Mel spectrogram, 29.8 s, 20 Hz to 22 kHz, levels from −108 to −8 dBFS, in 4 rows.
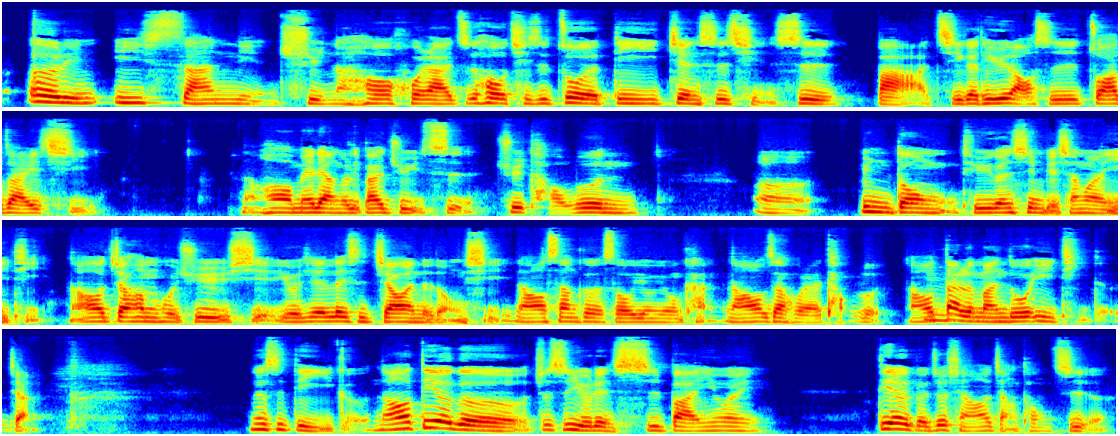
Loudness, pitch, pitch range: -19 LUFS, 165 Hz, 150-180 Hz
